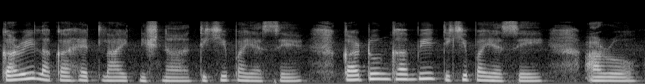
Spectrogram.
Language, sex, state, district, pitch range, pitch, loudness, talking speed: Nagamese, female, Nagaland, Dimapur, 170-210 Hz, 180 Hz, -18 LUFS, 130 wpm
